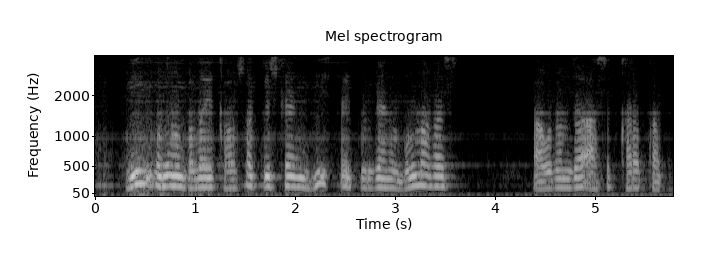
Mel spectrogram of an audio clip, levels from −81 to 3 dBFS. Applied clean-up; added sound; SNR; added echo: neural separator model SepFormer DNS4.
